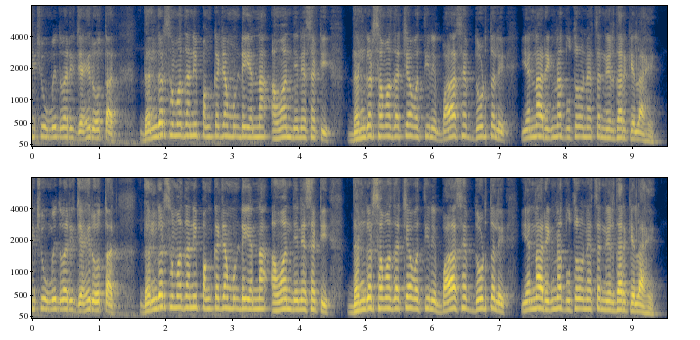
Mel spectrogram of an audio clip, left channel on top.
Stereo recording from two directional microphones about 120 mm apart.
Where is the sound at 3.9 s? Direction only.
50° right (ahead or behind).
